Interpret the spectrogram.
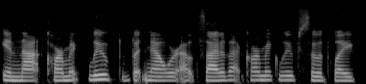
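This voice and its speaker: Rambling informally and reflecting on herself, a woman from Canada talks openly as a client in a casual therapeutic session, using "like" a lot. Her delivery is flat, smooth and fairly quick, her pitch fairly low, in clean studio sound with no echo.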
